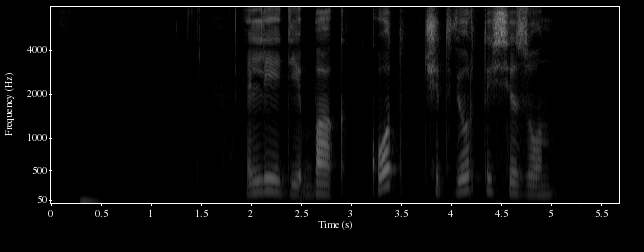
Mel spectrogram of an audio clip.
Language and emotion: Russian, neutral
